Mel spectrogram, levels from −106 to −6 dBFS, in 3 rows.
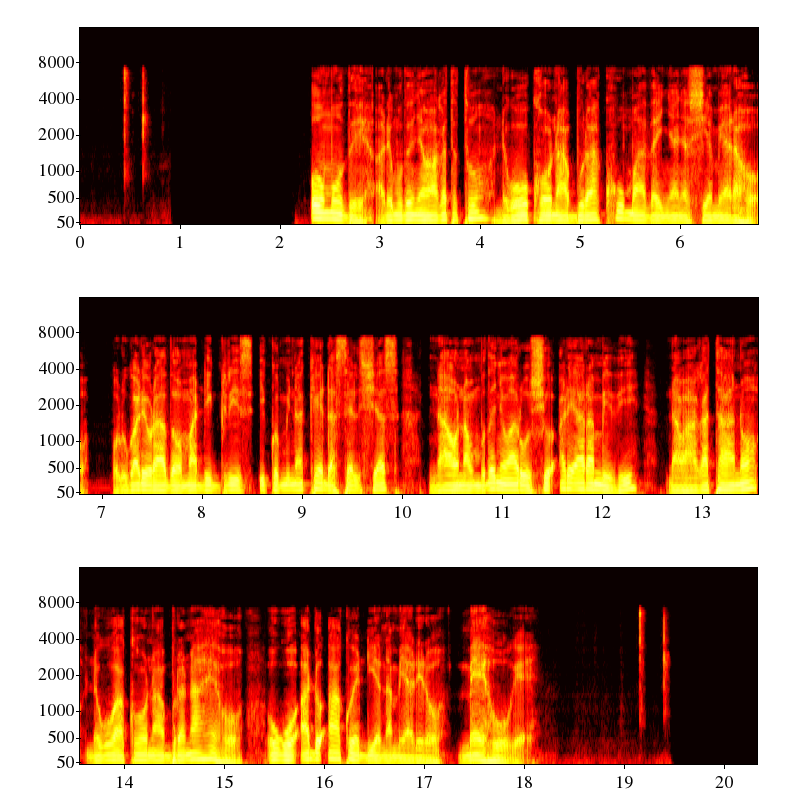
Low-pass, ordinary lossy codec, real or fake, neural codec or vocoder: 7.2 kHz; none; fake; codec, 16 kHz, 16 kbps, FreqCodec, larger model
